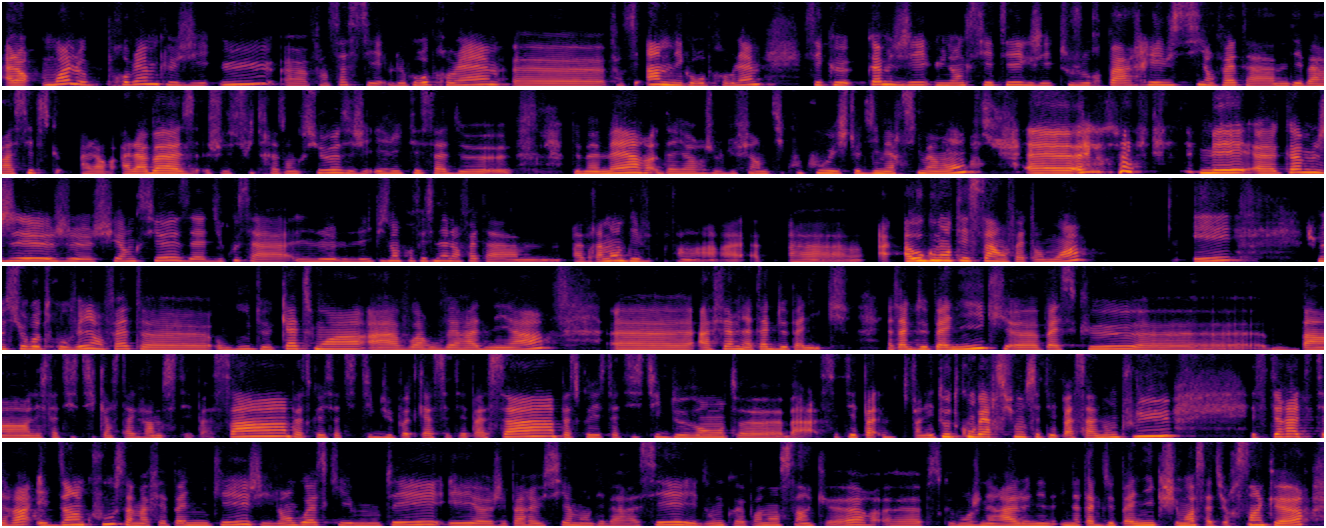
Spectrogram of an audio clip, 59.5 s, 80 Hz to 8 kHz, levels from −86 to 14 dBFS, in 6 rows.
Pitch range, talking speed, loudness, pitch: 185-235 Hz, 215 wpm, -24 LUFS, 205 Hz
